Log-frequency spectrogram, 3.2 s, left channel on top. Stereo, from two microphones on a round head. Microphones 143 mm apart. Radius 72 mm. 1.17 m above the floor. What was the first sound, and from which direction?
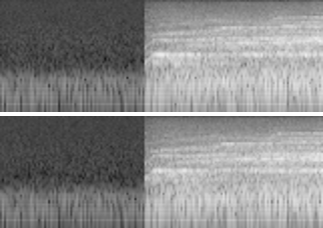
A scream, 10° right (ahead or behind).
